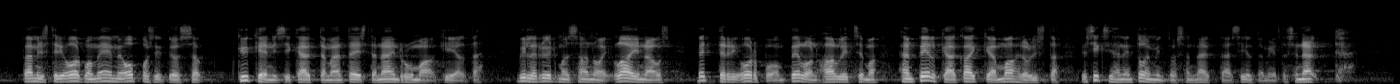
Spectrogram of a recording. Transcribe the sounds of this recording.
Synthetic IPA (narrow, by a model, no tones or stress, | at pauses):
pæːminist̪eriorpomeːmːeopːosit̪iosːɑ | kykenisikæyt̪ːæmæːnt̪eist̪ænæinrumɑːkielt̪æ | ʋilːeryːt̪mɑnsɑno̞ilɑinɑus | pet̪ːeriorpoompelonhɑlːit̪semɑhæmpelkæːkɑikːeɑmɑhdolːist̪ɑ | jɑsiksihænent̪o̞imint̪osːɑnnæyt̪ːæːsilt̪æmilt̪æsenæyt̪ːæ̥ː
